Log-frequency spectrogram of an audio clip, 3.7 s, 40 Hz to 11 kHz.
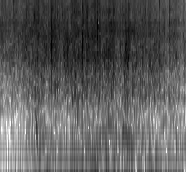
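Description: Audience applause as a performer is welcomed onstage at a Beijing comedy crosstalk show in 2018, a thick, even rattle of many hands clapping, like rain, sustained at a steady level throughout.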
